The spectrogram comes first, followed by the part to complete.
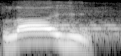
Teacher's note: Hai tempatnya tenggorokan bagian bawah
